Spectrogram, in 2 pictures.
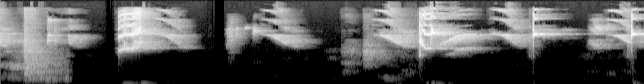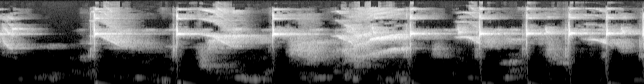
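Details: Chattering lovebird song in the ngetik style, used to draw other lovebirds into long ngekek singing: clean, sharp, high ticking notes and shrill squeaky bursts, growing denser and faster toward the end, in a quiet setting.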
